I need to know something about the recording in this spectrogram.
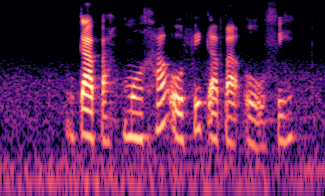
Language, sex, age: Southern Sotho, female, 25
